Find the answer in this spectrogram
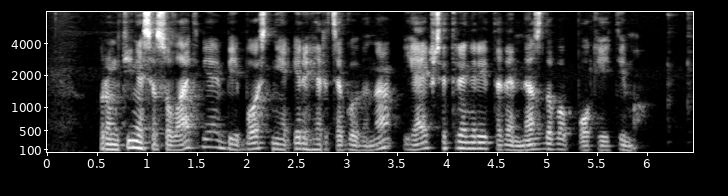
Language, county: Lithuanian, Utena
